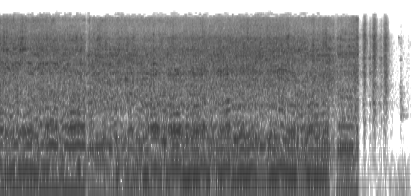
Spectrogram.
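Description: Gas string trimmer engine running steadily at high speed while edging overgrown grass along a concrete driveway. The sound stops abruptly about three and a half seconds in.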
